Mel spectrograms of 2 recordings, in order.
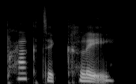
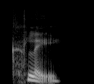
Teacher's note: In practically, we don't pronounce the second a.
